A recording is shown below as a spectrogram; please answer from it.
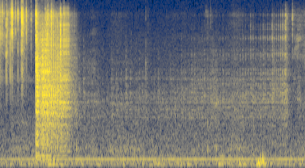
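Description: Three dice clicking together as they are shaken in a hand, then thrown and clattering across a tabletop, settling about a second and a half in; after that only a faint steady hum.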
